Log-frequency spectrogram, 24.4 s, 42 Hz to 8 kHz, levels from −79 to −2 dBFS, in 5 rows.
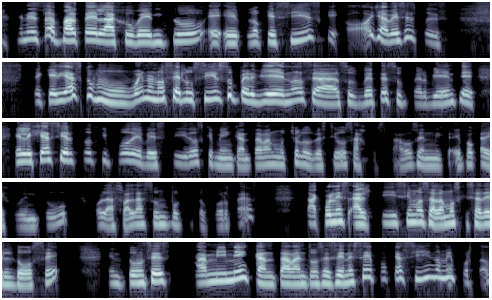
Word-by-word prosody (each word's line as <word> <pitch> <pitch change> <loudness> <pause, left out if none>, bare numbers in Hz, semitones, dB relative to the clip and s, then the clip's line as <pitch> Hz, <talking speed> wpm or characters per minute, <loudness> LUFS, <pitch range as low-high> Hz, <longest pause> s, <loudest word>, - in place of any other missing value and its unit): en 225 - -10
esa 250 -5 +1
parte 220 +1 +7
de 220 - +7
la 190 -2 +8
juventud, 185 +3 -1
eh - - -2
eh, 175 -1 -1
lo 180 -2 -7
que 190 - -1
sí 215 +5 -4
es 280 -2 -5
que - - -15
oye, 290 - -3
a - - +5
veces, 225 +7 -1
pues 175 -6 -14 0.7
te 200 -2 -10
querías 215 - +4
como, 200 - -1
bueno, 245 +7 0
no 240 0 +1
sé, - - +4
lucir 245 +3 0
súper 220 -4 +2
bien, 200 0 +5
¿no? 220 +2 -2
O - - -3
sea, 160 -6 +3
sub 165 0 -8
verte 185 +6 -2
súper 170 -6 -11
bien. 170 +4 -4
Te 180 -6 -2 0.3
elegía 205 +4 +4
cierto 225 -1 0
tipo 215 0 -8
de 190 -4 0
vestidos 160 +4 -7
que 170 - -11
me 135 -1 -6
encantaban 135 +4 -5
mucho 155 +4 -9
los 150 -4 -6
vestidos 135 - -9
ajustados 140 +5 -13
en 135 -2 -6
mi 130 -1 -10
época 155 +2 -9
de 135 - -5
juventud, 125 +9 -13 0.3
o 150 - -12
las 130 +2 -3
faldas 155 +1 -3
un 155 0 -6
poquito 150 +1 -15
cortas, 135 - -15 0.5
tacones 195 +1 +2
altísimos, 175 +4 +1
hablamos 160 +5 +3
quizá 155 0 -1
del 155 -1 0
12. 145 +7 -2 0.5
Entonces, 180 +4 +1 0.2
a 180 +1 +4
mí 210 +2 +1
me 245 +4 +5
encantaba. 165 - +4
Entonces, 165 +1 -3
en 180 +1 +3
esa 250 +11 0
época 255 -2 -4
sí, 265 +3 -4
no 295 - -3
me 285 - -1
importaba. 195 -5 -13
185 Hz, 185 wpm, -23 LUFS, 160-220 Hz, 0.7 s, la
